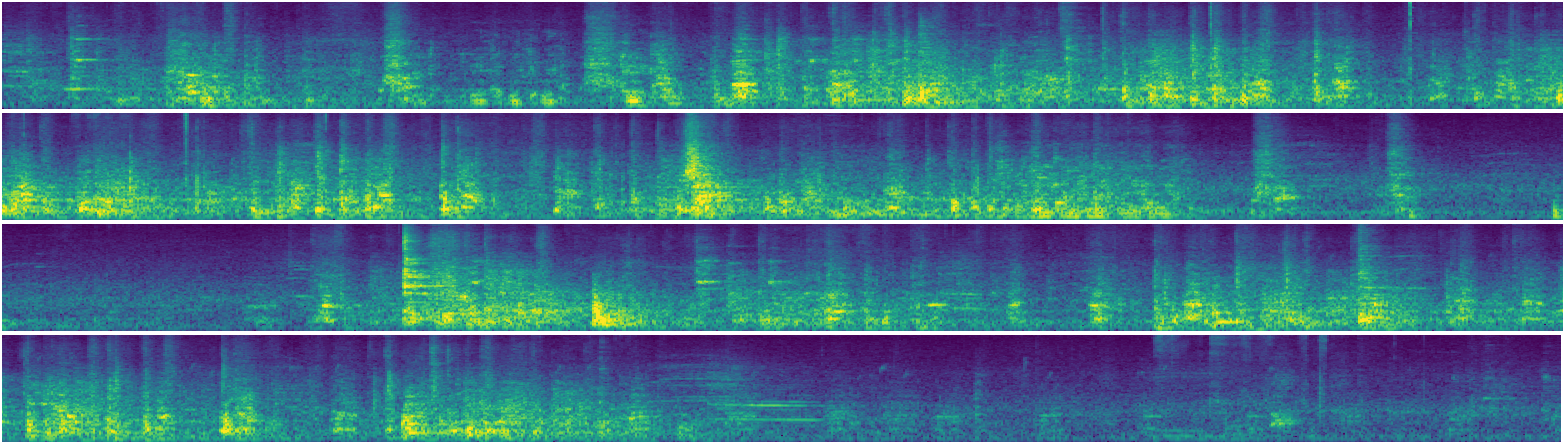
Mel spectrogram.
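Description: Brown bear handling a large rubber tractor tire on a wooden plank deck: the tire knocks, scrapes and thumps against the boards in two long bouts, with a few sharp louder knocks, a short lull midway and quieter near the end.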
